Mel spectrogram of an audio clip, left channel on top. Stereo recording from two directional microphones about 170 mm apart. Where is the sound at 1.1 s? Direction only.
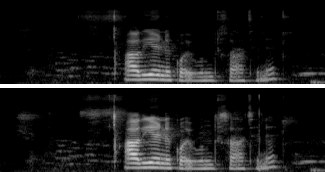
5° left (ahead or behind).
